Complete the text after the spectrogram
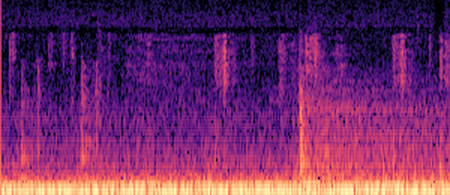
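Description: Hands and feet clank on a metal ladder.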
